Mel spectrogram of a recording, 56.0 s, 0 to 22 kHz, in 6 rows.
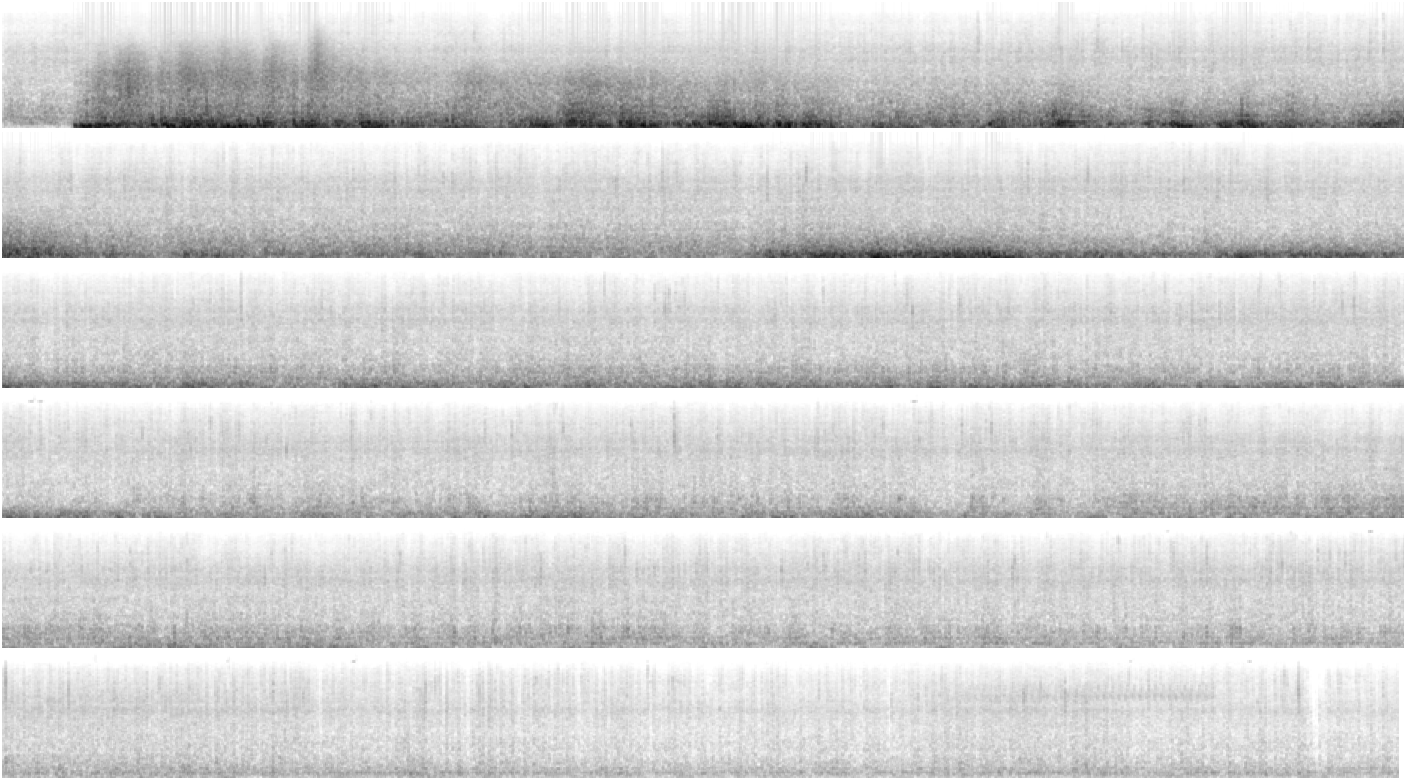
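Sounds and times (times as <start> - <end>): steady rain: 0.0 - 56.0
thunder rumbling: 0.5 - 44.3.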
